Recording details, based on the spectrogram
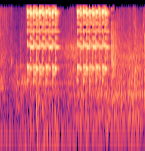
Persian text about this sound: اسی بابا پشت تلفن جواب بده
